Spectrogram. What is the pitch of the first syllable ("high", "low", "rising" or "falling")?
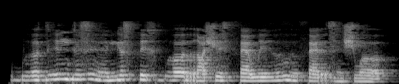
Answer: low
